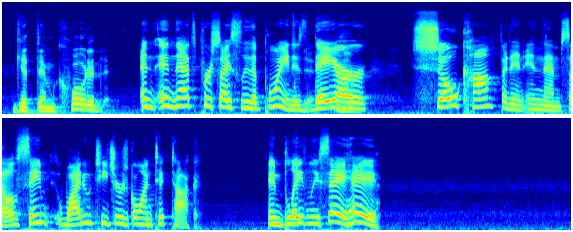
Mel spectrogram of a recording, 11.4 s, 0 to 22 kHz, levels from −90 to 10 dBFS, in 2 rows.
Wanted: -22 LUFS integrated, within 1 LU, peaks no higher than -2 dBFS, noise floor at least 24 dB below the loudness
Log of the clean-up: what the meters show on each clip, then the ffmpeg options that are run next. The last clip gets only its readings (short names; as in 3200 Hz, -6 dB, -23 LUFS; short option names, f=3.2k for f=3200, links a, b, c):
loudness -25.0 LUFS; peak -9.0 dBFS; loudness target -22.0 LUFS
-> -af "volume=3dB"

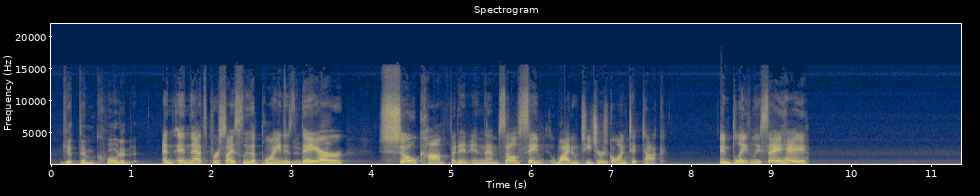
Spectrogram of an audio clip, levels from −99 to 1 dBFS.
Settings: loudness -22.0 LUFS; peak -6.0 dBFS; noise floor -60 dBFS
